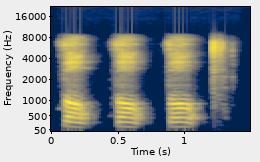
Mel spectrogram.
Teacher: They say it in one syllable, so they don't make a diphthong.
